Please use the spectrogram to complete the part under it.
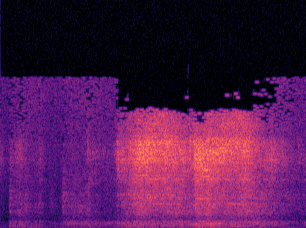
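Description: A loud explosion booms from a television speaker.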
